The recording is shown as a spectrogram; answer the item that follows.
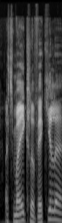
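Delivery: put-on British accent. Doing a bit imagining Clavicular as British: British Clavicular impression. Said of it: "this bit about clavicular if he was British".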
